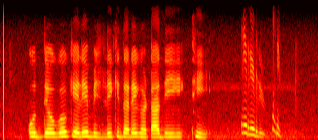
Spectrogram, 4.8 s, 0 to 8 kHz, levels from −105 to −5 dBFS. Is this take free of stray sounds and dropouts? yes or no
no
